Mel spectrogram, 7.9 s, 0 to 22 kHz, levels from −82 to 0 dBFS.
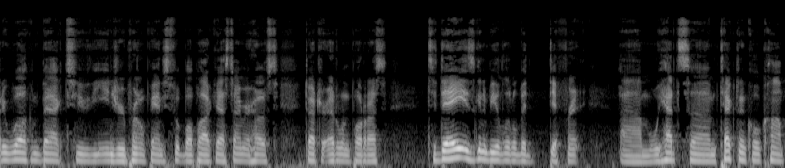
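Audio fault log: Throughout: channel delay (comb filtering), one channel late by under half a millisecond, so mono summing cuts evenly spaced notches from about 1.5 kHz, giving hollow speech, seen on a spectrogram as fixed dark horizontal bands.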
